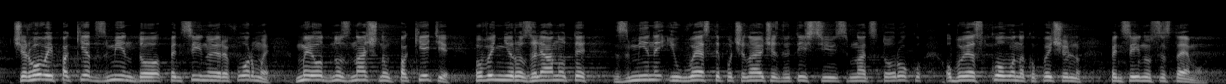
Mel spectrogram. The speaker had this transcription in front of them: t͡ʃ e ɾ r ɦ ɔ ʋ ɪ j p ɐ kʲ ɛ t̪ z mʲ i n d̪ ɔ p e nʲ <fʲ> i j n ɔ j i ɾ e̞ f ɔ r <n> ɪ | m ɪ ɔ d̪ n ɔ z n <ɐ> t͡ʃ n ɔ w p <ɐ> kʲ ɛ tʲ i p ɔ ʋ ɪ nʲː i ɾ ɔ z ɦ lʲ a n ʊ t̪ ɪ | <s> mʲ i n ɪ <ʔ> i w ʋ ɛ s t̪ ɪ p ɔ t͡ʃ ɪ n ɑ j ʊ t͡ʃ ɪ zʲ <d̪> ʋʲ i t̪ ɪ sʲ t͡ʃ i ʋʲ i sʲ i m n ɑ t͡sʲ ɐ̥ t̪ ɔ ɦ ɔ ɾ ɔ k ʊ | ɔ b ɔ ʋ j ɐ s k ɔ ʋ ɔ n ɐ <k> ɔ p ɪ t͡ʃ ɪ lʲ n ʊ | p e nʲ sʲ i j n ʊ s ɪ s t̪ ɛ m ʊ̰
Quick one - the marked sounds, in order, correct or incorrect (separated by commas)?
incorrect, incorrect, incorrect, correct, incorrect, correct, correct, correct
